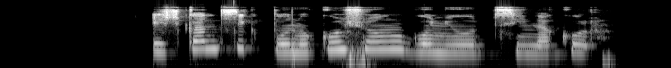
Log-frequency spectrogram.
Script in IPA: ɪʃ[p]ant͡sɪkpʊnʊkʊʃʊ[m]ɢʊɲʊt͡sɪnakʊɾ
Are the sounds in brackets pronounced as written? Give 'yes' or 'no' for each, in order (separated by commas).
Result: no, no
